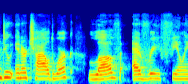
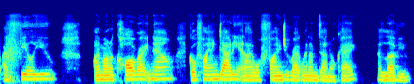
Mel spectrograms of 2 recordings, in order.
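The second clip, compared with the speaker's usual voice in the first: softer, gentle soothing; tender mother; 7 dB quieter than usual. Retold or imitated. Mother gently calming her four-year-old during a call, soft. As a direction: soothe a crying child quietly. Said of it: "If I look at my four-year-old and I say".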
